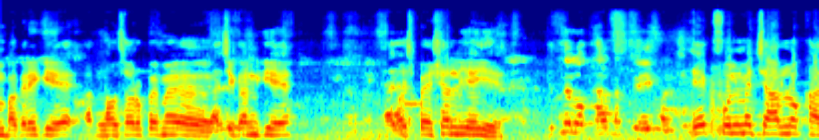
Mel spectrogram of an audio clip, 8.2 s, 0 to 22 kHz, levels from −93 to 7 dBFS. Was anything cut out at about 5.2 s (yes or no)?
no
